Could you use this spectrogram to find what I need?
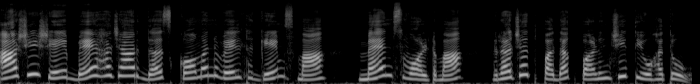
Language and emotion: Gujarati, neutral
